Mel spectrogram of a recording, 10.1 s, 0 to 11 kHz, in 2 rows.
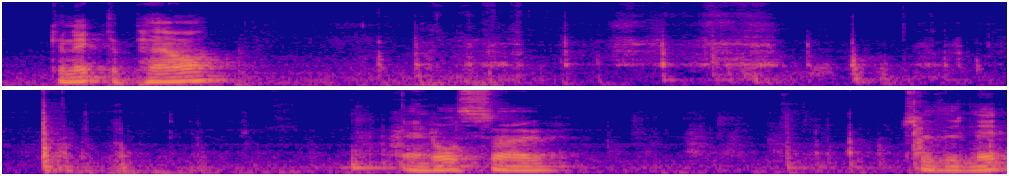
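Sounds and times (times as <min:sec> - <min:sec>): cable handling rubbing and clicks: 0:01.7 - 0:07.0.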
